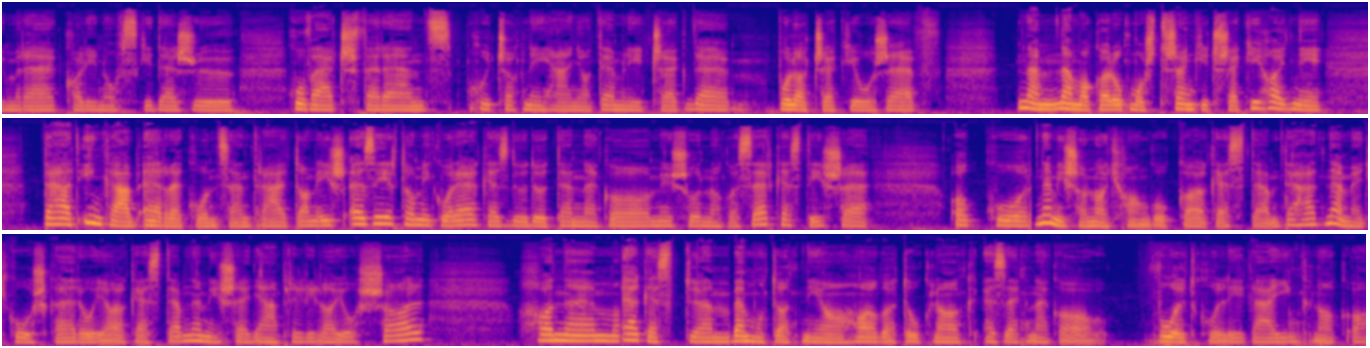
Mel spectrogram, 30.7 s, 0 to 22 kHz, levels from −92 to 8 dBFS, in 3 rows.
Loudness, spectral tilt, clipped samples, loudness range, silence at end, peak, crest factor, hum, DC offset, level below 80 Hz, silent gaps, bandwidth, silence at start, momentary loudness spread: -20 LUFS; -4 dB/octave; under 0.1%; 4 LU; 0 s; -2 dBFS; 20 dB; none; under 0.1%; -50 dBFS; none; 19 kHz; 0 s; 11 LU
